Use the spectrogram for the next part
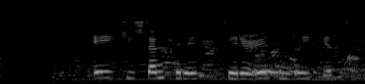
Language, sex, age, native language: Icelandic, female, 10, Icelandic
